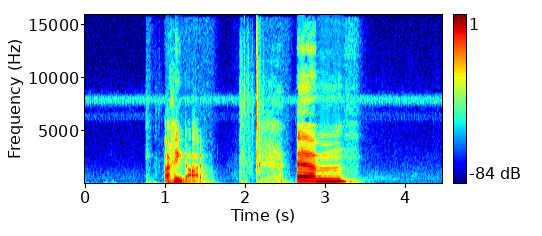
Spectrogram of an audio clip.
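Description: A young woman speaks briefly and with animation into a close microphone.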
